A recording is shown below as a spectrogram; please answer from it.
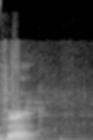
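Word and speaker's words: Via: Va. Spell the last name, though. It is spelled V-I-A.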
